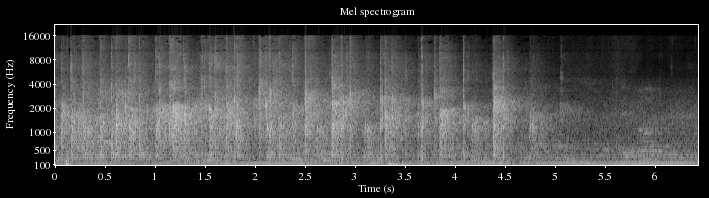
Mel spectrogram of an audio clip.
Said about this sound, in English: He said we want to thank God for how far he has brought him. Clap for him.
